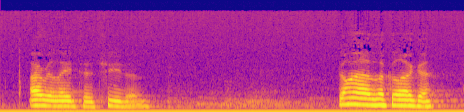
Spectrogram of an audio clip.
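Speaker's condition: Lou Gehrig's disease; onset with loss of strength first thought due to Parkinson's, given 3 to 5 years to live

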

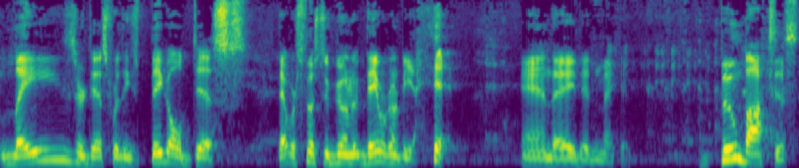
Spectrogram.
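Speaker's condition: Stutter; stutter since age five, persisting through adulthood; stutters while giving a talk to parents; at times blocks and cannot say own name; prolonged sounds

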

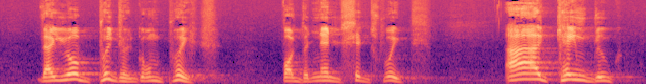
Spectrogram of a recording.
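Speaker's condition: Cerebral palsy; speech impediment

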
